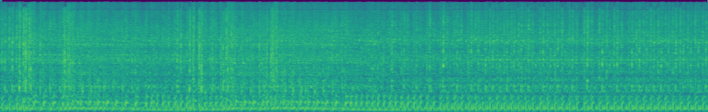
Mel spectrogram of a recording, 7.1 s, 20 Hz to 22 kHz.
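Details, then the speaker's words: 2017 Harley-Davidson XL 883 Sportster with 2,403 miles: deep, loping V-twin idle with a steady beat, no knocks or rattles; normal idle. "It's a good sounding bike, guys. It's a 2017 XL 883. Yeah, she sounds good."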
